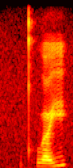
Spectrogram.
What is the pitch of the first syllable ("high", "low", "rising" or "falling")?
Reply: rising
